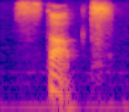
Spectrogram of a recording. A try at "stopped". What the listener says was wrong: Very good. Excellent.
